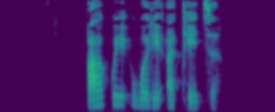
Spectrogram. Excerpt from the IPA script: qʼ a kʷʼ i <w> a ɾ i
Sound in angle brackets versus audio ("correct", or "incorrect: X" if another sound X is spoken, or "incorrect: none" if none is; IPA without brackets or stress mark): correct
